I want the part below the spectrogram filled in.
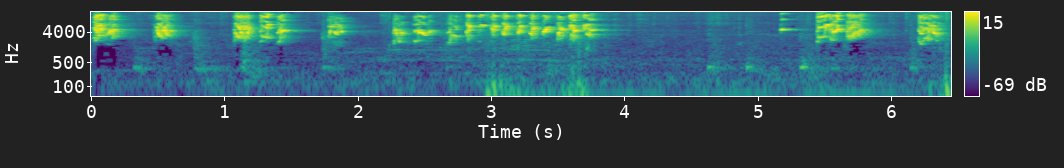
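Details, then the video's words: Canaries chirping in the morning: rapid runs of high, bright twittering notes in dense bursts, some tumbling together into a busy chatter, with a few dull low thumps underneath. "Canary Chirping Sounds"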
